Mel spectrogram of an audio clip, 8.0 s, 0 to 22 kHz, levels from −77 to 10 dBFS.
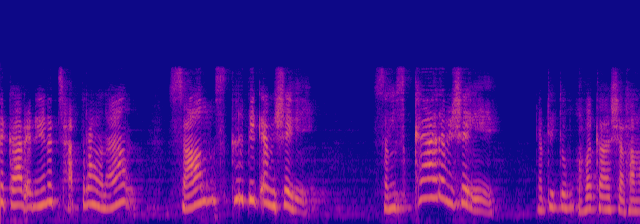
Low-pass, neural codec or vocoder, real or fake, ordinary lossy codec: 7.2 kHz; codec, 24 kHz, 1 kbps, SNAC; fake; none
